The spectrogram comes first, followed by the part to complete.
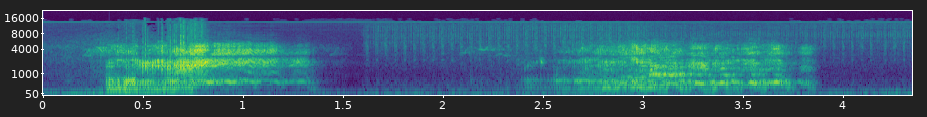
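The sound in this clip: A horse whinnies during an eye exam. Two long, loud, rough neighs are separated by a short pause, and the second call is slightly longer than the first.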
